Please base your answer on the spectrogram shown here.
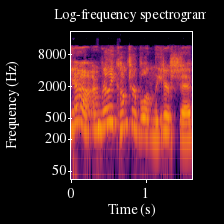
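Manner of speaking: bright upbeat voice. Contrasting their dry monotone with a hypothetical answer in upbeat lively voice. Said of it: "if I spoke like this".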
